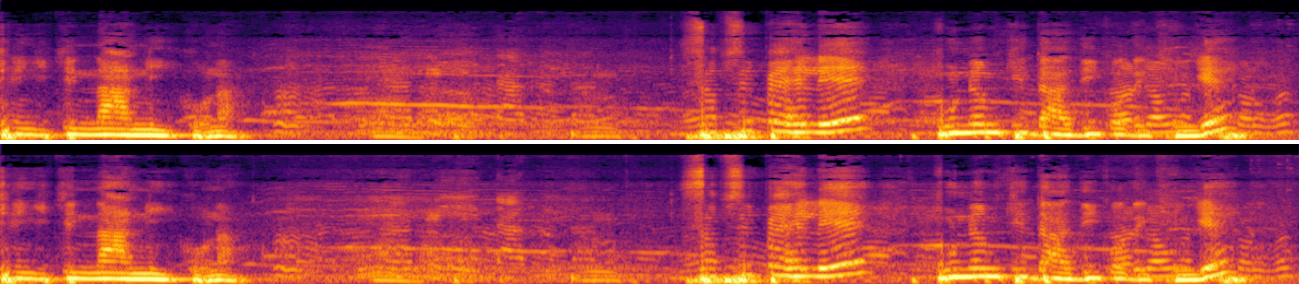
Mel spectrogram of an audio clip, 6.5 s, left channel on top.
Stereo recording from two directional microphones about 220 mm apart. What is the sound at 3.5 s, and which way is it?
A woman's voice, 10° left (ahead or behind).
